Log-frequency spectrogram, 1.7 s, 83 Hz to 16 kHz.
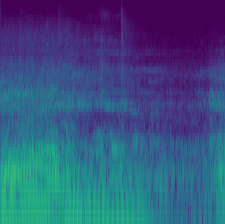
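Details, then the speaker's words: ODES Pathcross 650 ATV after the fix (a wire cut): engine revs up cleanly, note falls and recovers smoothly with no stumbling or surging; pulls normally through the forest; normal acceleration. "Ох, как он теперь едет, интересно. Всё, проблема решена, ребята."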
